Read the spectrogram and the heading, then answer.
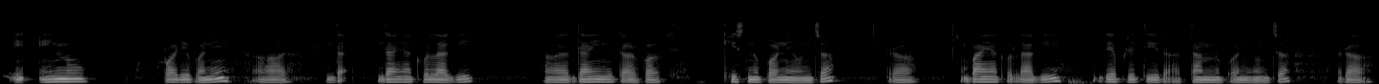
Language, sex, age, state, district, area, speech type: Nepali, male, 18-30, West Bengal, Kalimpong, rural, spontaneous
